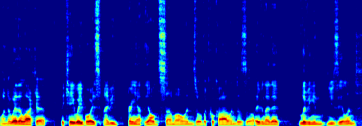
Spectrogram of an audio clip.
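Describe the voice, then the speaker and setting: In an Australian accent, a man with a very deep, low pitch and a dark, mellow tone speaks at a fairly quick pace with ordinary pitch variation, on a very clean recording with a silent background. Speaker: fistball player and co-host. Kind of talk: casual chat.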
